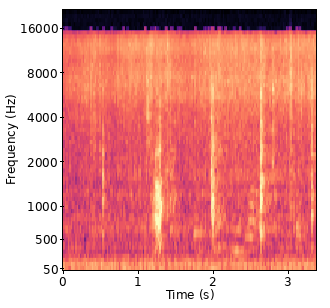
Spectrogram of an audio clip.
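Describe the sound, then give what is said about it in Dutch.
Salmon pieces frying with Japanese soy sauce are stirred in the pan. A steady low sizzle runs throughout, broken by a few sharp scraping strokes of the utensil. “En dan een beetje roeren.”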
